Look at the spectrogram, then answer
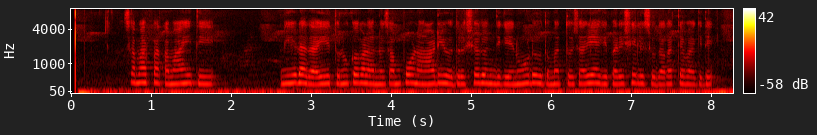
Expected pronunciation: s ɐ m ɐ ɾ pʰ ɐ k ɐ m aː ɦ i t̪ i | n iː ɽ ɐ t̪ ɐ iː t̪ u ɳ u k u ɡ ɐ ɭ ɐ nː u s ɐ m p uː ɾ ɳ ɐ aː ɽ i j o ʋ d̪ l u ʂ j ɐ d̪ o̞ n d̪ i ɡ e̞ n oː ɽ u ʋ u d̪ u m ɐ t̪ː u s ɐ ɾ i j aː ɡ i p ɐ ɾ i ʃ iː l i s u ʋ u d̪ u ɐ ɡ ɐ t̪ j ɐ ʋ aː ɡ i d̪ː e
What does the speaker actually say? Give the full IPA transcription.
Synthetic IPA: s ɐ m ɐ ɾ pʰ ɐ k ɐ m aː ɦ i t̪ i | n iː ɽ ɐ d̪ ɐ iː t̪ u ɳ u k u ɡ ɐ ɭ ɐ nː u s ɐ m p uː ɾ ɳ ɐ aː ɽ i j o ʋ d̪ ɾ u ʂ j ɐ d̪ o̞ n d̪ i ɡ e̞ n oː ɽ u ʋ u d̪ u m ɐ t̪ː u s ɐ ɾ i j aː ɡ i p ɐ ɾ i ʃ iː l i s u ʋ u d̪ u ɐ ɡ ɐ t̪ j ɐ ʋ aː ɡ i d̪ e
